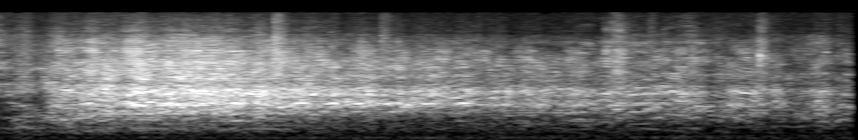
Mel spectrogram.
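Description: Audience laughing. The laughter swells within the first second and slowly dies away.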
